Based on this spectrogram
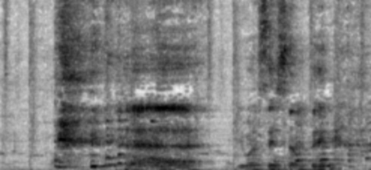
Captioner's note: woman laughs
